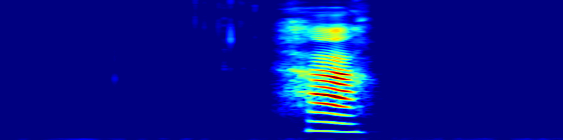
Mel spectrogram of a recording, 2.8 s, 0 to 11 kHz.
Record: exhalation_length: 2.8 s
exhalation_amplitude: 7132
exhalation_signal_mean_std_ratio: 0.24
survey_phase: alpha (2021-03-01 to 2021-08-12)
age: 18-44
gender: Female
wearing_mask: 'No'
symptom_cough_any: true
symptom_new_continuous_cough: true
symptom_diarrhoea: true
symptom_fatigue: true
symptom_headache: true
symptom_change_to_sense_of_smell_or_taste: true
symptom_onset: 5 days
smoker_status: Ex-smoker
respiratory_condition_asthma: false
respiratory_condition_other: false
recruitment_source: Test and Trace
submission_delay: 1 day
covid_test_result: Positive
covid_test_method: RT-qPCR
covid_ct_value: 11.9
covid_ct_gene: ORF1ab gene
covid_ct_mean: 12.2
covid_viral_load: 97000000 copies/ml
covid_viral_load_category: High viral load (>1M copies/ml)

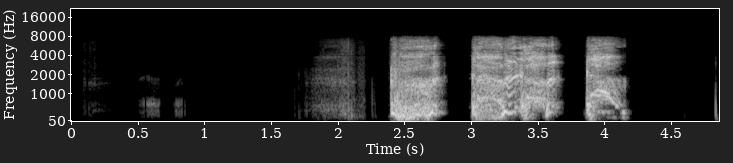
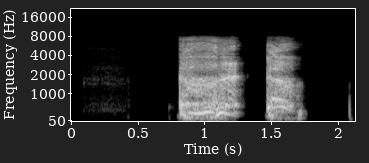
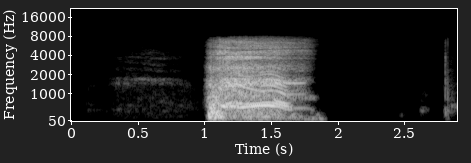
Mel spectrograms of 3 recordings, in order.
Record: three_cough_length: 4.9 s
three_cough_amplitude: 22950
three_cough_signal_mean_std_ratio: 0.45
cough_length: 2.1 s
cough_amplitude: 22619
cough_signal_mean_std_ratio: 0.5
exhalation_length: 2.9 s
exhalation_amplitude: 21009
exhalation_signal_mean_std_ratio: 0.43
survey_phase: beta (2021-08-13 to 2022-03-07)
age: 18-44
gender: Male
wearing_mask: 'No'
symptom_cough_any: true
symptom_fatigue: true
symptom_fever_high_temperature: true
symptom_headache: true
symptom_other: true
smoker_status: Never smoked
respiratory_condition_asthma: false
respiratory_condition_other: false
recruitment_source: Test and Trace
submission_delay: 2 days
covid_test_result: Positive
covid_test_method: RT-qPCR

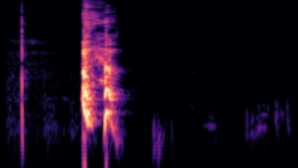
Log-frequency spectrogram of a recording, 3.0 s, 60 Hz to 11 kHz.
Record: cough_length: 3.0 s
cough_amplitude: 32768
cough_signal_mean_std_ratio: 0.22
survey_phase: beta (2021-08-13 to 2022-03-07)
age: 65+
gender: Male
wearing_mask: 'No'
symptom_none: true
smoker_status: Ex-smoker
respiratory_condition_asthma: false
respiratory_condition_other: false
recruitment_source: REACT
submission_delay: 1 day
covid_test_result: Negative
covid_test_method: RT-qPCR
influenza_a_test_result: Negative
influenza_b_test_result: Negative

